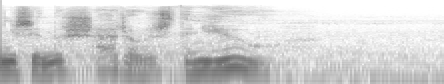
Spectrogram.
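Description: An elderly woman speaks slowly in a low, raspy voice.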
